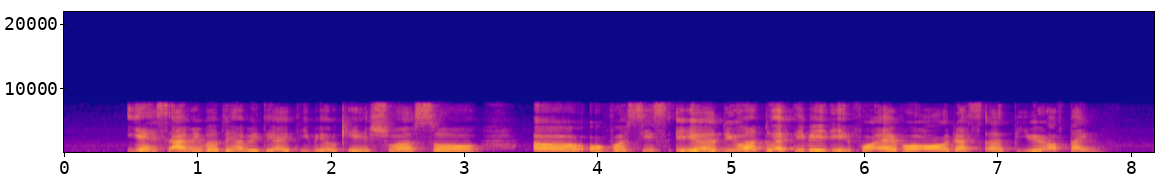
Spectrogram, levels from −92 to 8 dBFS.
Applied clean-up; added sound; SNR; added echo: none; none; none; none.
